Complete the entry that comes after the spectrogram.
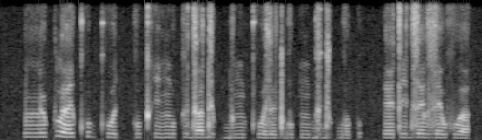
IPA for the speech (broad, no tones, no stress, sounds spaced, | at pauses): lː ʉ kʷ l ɛ i̯ kʷʰ ɨ ɡ kʷʰ ɛ i̯ kː u kʰ i ŋ u k ɨ d ɜ d e kʷ b ɨ ŋ ʉ kʷʰ e z ɨ d ɡʷ ɛ kʷ ŋ u ɡ ʉ d ʉ kʷ ɡʷ e kʷ | e t i d z e l z e u̯ xʷ ɜ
